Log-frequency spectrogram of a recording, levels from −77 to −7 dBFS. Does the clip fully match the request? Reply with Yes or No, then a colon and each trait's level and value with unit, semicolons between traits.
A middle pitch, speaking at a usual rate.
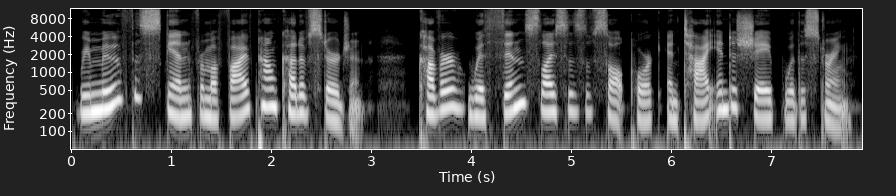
No: high, 205 Hz; average, 180 wpm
